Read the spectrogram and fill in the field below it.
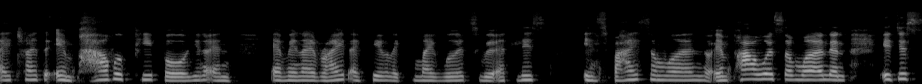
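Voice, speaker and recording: In a Thai accent, a woman speaks at a medium pitch, recorded with a dry, close sound with no echo against a quiet background. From Thailand. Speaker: author. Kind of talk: interview. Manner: halting.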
